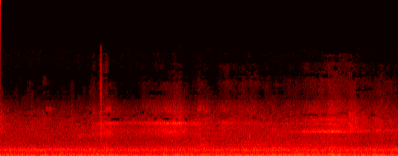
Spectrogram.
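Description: Passenger train running, heard from inside the carriage: a steady low rumble, with a faint high squeal in the middle and a single click about a second and a half in.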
